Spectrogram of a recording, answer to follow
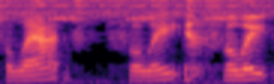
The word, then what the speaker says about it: phthalate: Phthalate free.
